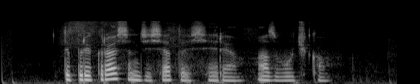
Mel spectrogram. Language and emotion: Russian, neutral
